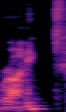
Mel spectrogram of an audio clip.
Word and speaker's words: R9Y: Get on ronnie.dev, that's a nominarium for reliability, R9Y, but pronounce it Ronnie.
